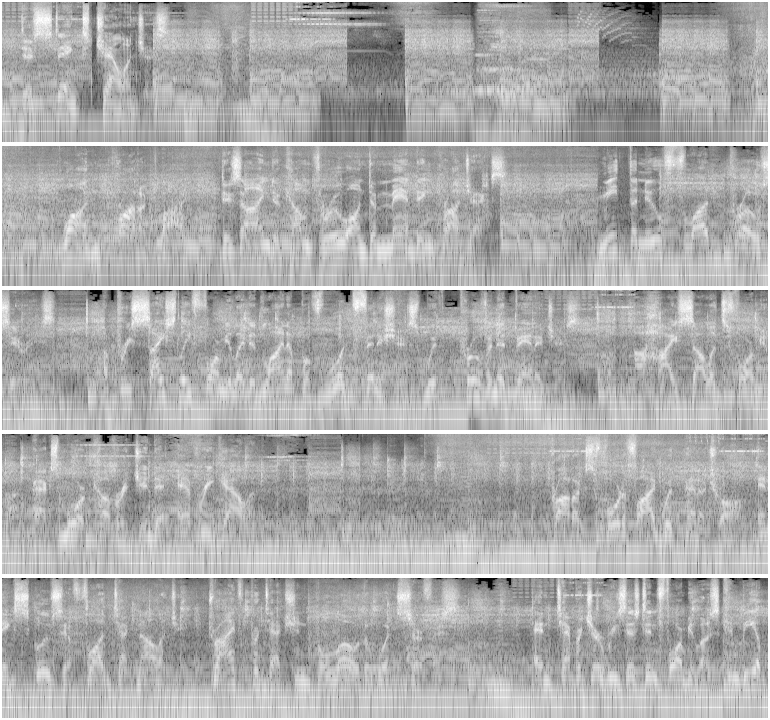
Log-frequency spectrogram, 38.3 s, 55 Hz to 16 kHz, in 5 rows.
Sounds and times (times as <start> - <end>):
Speech: 0.0 - 1.8, 8.2 - 12.8, 13.6 - 21.1, 21.7 - 25.6, 28.5 - 35.3, 36.0 - 38.3
Music: 0.0 - 38.3.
